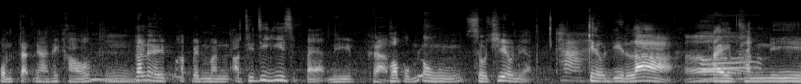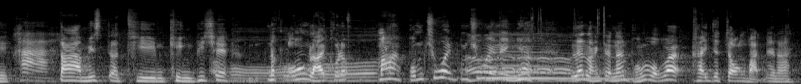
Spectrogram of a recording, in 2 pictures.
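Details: Adult man speaking Thai; normal speech.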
